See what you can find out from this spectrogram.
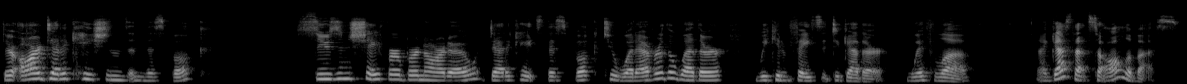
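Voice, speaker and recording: A woman's voice: mid-range voice, moderate pace. A woman hosting a children's storytime, explaining things simply and reassuringly for young listeners.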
